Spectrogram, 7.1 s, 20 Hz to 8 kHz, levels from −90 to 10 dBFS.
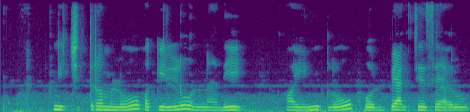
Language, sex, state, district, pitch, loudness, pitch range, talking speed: Telugu, female, Andhra Pradesh, Sri Satya Sai, 210 Hz, -13 LUFS, 200-225 Hz, 95 wpm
